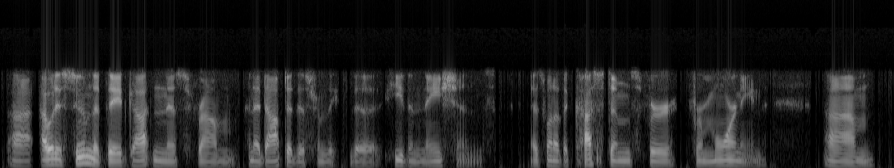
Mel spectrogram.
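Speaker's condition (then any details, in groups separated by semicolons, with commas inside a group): No condition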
